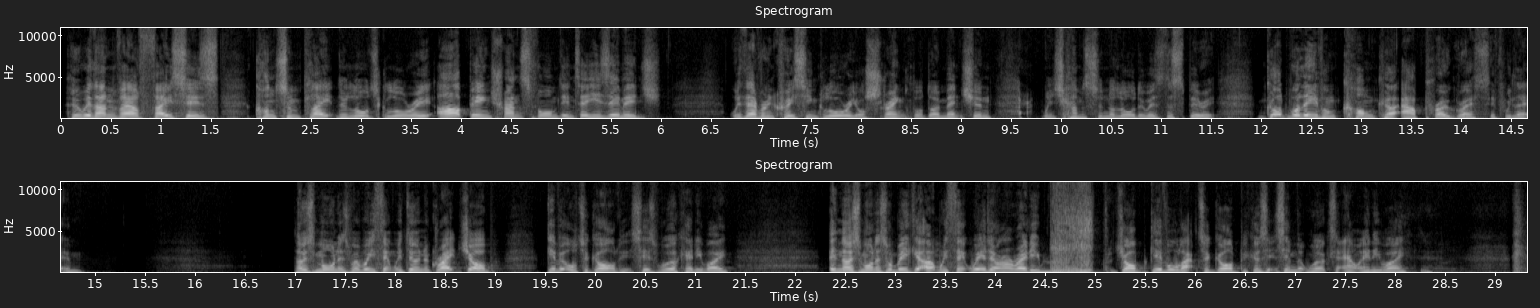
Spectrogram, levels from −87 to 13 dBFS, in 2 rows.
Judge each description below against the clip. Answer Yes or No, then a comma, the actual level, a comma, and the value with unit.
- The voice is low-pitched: No, medium, 180 Hz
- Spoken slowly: No, average, 180 wpm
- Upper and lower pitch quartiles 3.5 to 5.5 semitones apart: Yes, average, 5.0 semitones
